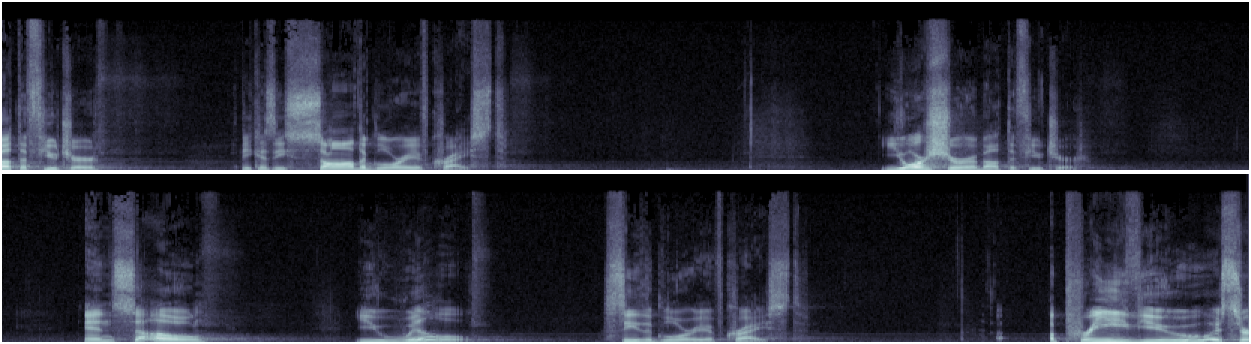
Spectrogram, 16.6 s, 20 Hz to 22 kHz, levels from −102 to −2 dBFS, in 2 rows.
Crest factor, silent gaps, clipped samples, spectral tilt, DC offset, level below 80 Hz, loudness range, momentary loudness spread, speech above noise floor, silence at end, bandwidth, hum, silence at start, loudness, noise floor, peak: 26 dB; none; under 0.1%; -3.5 dB/octave; under 0.1%; -72 dBFS; 7 LU; 18 LU; 46 dB; 0 s; over 20 kHz; none; 0 s; -29 LUFS; -75 dBFS; -6 dBFS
